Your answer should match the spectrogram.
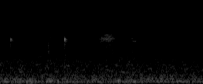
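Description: Faint, scattered light ticks of a stylus writing on a tablet screen, over near-silent room tone.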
